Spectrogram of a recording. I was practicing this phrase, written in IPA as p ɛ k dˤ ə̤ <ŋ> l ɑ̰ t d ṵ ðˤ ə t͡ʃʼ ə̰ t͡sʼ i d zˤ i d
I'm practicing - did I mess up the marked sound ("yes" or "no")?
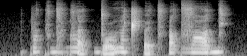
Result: yes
